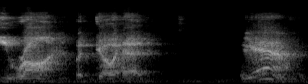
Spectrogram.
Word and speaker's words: Iran: Middle East knows that Iran is pronounced Iran, but go ahead.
